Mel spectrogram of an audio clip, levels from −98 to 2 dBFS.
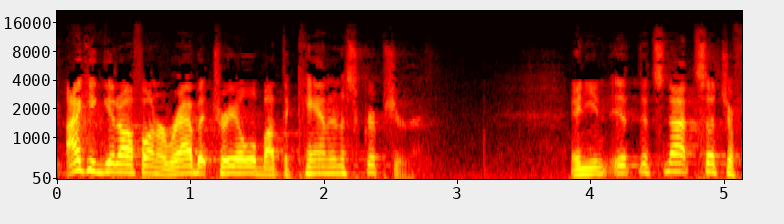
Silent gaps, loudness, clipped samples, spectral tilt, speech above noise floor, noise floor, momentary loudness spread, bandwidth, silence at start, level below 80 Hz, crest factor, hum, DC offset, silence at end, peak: none; -24 LUFS; under 0.1%; -7 dB/octave; 38 dB; -62 dBFS; 12 LU; 13 kHz; 0.05 s; -52 dBFS; 18 dB; none; under 0.1%; 0 s; -6 dBFS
